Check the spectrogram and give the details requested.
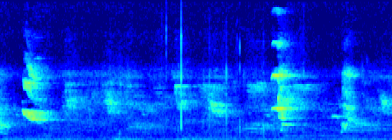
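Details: Pet cockatiel pair chirping with high thin whistled notes and short squeaky calls spread across a few seconds.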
